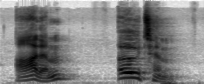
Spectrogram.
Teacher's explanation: in both accents the last and the final n is not pronounced it's silent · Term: silent n, Silent N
